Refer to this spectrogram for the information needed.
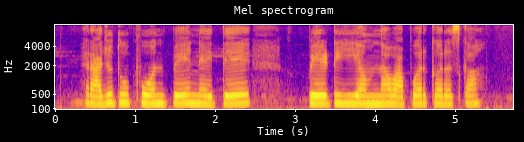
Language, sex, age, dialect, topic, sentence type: Marathi, female, 18-24, Northern Konkan, banking, statement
